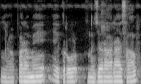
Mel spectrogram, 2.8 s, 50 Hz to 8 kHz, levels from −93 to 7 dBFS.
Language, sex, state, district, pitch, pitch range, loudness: Hindi, male, Bihar, Darbhanga, 120 Hz, 115-120 Hz, -16 LUFS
